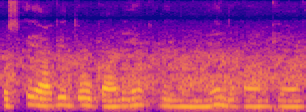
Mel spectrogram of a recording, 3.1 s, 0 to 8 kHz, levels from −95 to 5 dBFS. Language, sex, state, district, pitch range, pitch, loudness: Hindi, male, Madhya Pradesh, Umaria, 160-190 Hz, 170 Hz, -16 LUFS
